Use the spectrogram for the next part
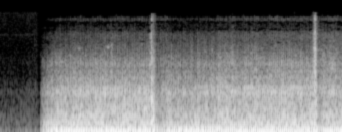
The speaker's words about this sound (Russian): Это кадры работы машины дистанционного минирования российской армии. Так устанавливают заграждения на пути подразделений ВСУ.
